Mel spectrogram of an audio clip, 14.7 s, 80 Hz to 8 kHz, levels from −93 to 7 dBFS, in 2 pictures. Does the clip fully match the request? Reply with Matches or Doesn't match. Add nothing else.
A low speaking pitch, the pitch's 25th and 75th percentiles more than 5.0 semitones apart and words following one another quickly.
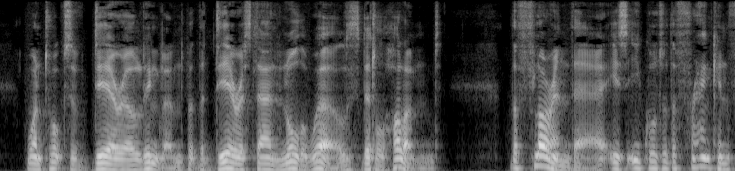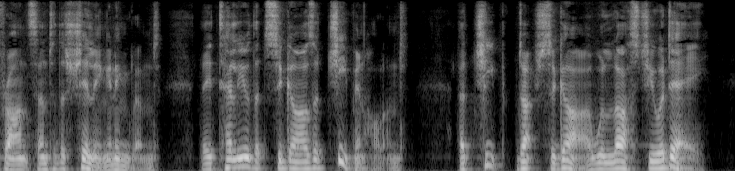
Doesn't match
